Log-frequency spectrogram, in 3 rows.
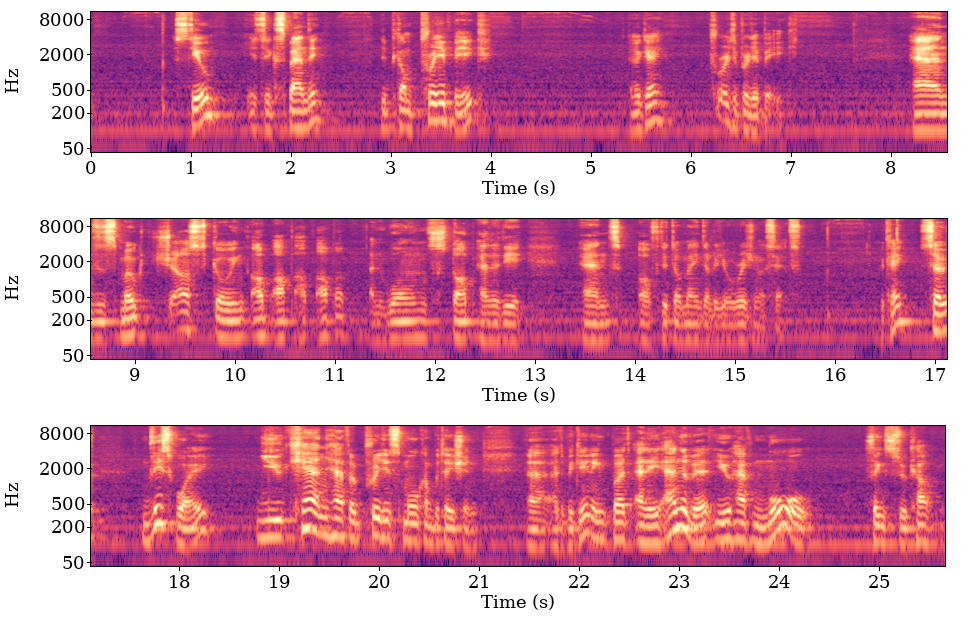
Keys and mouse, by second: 16.6 click.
